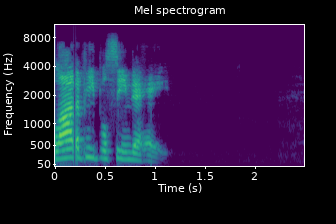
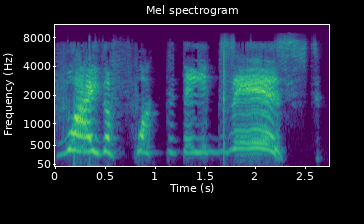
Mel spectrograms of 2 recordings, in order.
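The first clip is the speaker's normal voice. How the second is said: incredulous; 8 semitones higher than usual. Retold or imitated. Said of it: "So I'm like".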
